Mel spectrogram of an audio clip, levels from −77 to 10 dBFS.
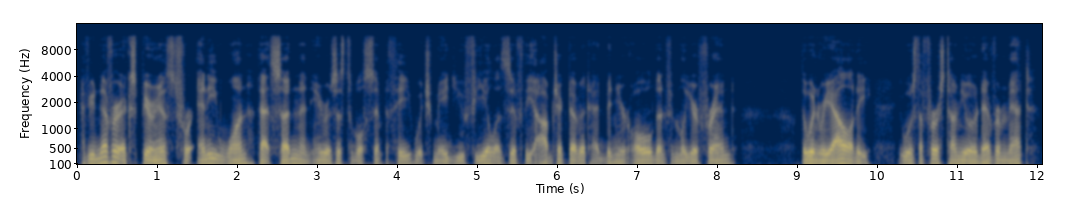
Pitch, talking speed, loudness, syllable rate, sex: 90 Hz, 205 wpm, -19 LUFS, 5.6 syllables/s, male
